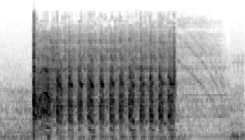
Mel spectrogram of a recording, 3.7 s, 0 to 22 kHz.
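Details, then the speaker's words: 5th-gen Honda Prelude BB6, cranking with the new fuel pump and good fuel pressure: starter turns the engine about five even pulses a second for two seconds, never fires; no signal was found at the injector connectors. "we just found out that there's no signal going to the connectors for the injectors"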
